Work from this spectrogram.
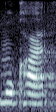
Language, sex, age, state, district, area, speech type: Goan Konkani, female, 18-30, Goa, Bardez, rural, read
